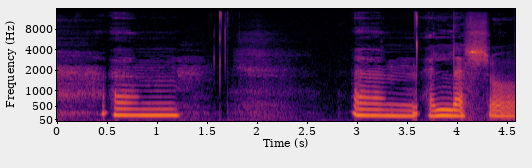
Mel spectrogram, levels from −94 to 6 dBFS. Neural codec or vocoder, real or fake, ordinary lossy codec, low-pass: none; real; AAC, 48 kbps; 14.4 kHz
